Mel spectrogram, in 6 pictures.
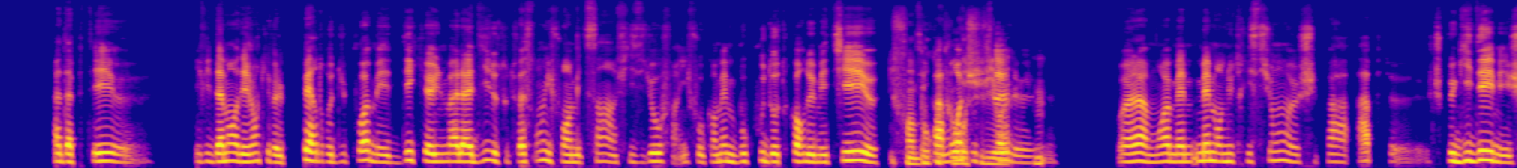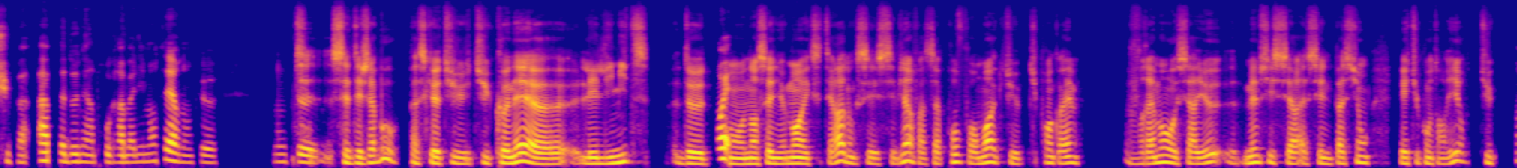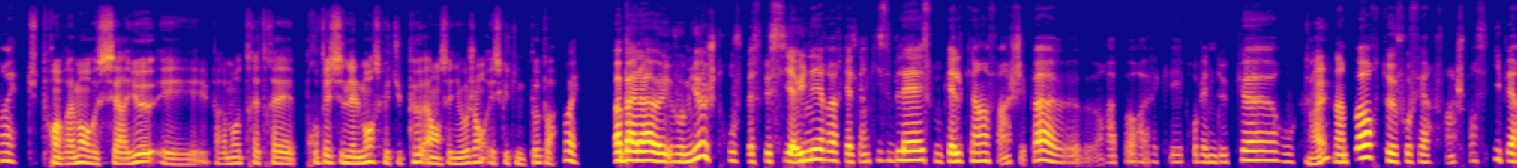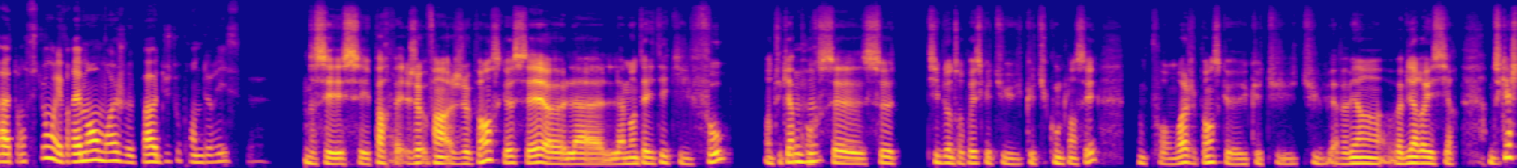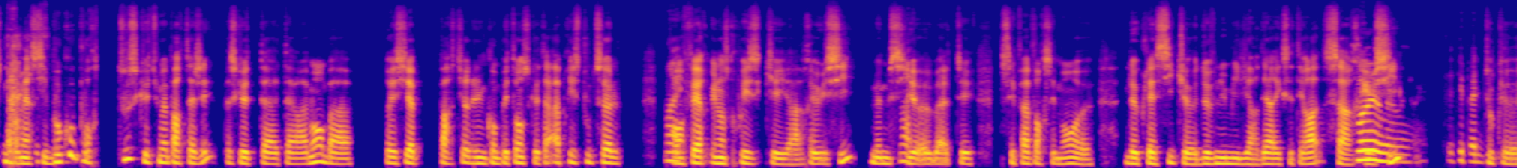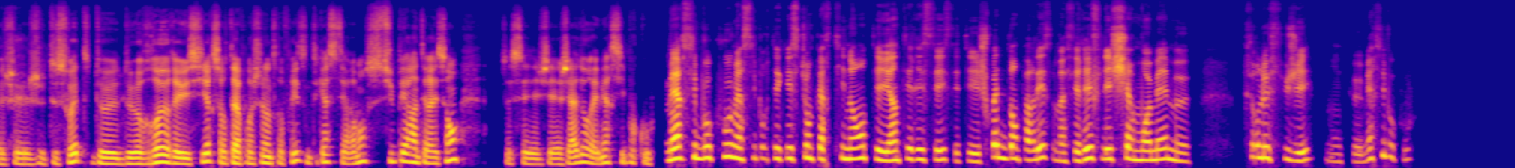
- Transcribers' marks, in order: stressed: "perdre"; other noise; stressed: "guider"; stressed: "peux"; stressed: "hyper"; stressed: "faut"; chuckle; stressed: "super"
- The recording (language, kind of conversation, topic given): French, podcast, Comment transformer une compétence en un travail rémunéré ?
